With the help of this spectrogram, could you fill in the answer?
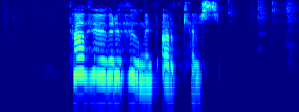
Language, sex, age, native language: Icelandic, female, 40-49, Icelandic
